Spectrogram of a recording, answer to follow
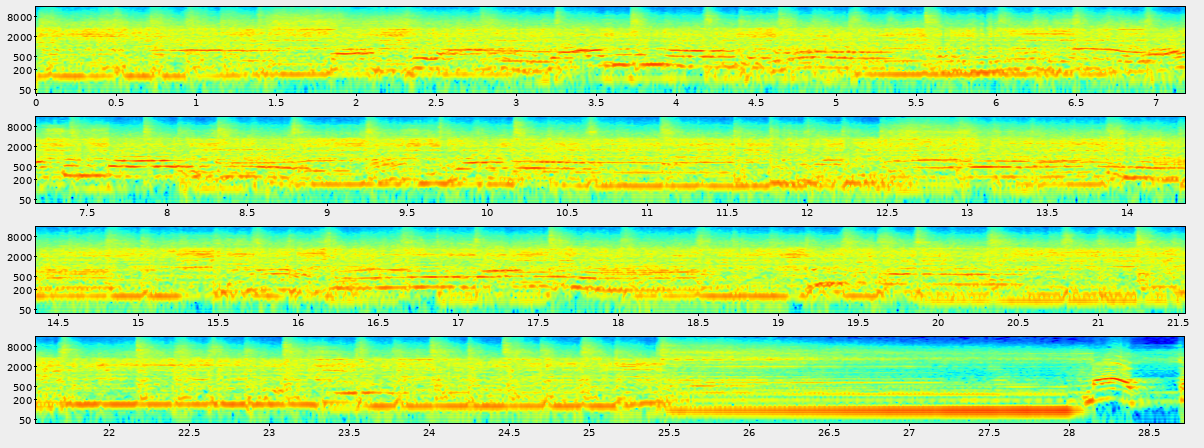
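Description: Live rock band playing electric guitars, bass and drums, with a male voice singing the melody. About three-quarters of the way through, the drums and cymbals drop out and a low chord is held to close the song.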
